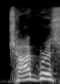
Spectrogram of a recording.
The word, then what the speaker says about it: Chagres: It also obviously increases the likelihood of landslides, and perhaps most importantly, it turns the Chagres River, I believe is how it's pronounced, the Chagres River, which is right down the fucking path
